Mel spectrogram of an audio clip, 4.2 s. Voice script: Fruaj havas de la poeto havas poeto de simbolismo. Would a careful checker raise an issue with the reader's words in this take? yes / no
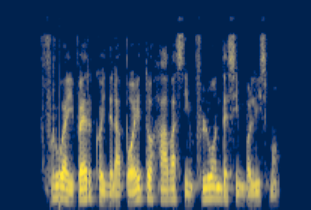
yes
